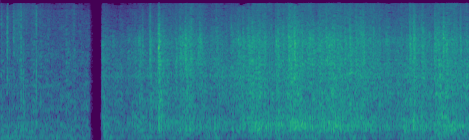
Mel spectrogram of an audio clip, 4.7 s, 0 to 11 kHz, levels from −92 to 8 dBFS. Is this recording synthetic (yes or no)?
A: yes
